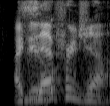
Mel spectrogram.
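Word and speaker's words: Zeferjahn: Producer Evan's giving me the eyes like, that's how you pronounce it. Zefferjon. I looked it up. Yeah, I looked up the pronunciation. Baseball Reference is really good with that most of the time, where they give you the pronunciation on the tough names.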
